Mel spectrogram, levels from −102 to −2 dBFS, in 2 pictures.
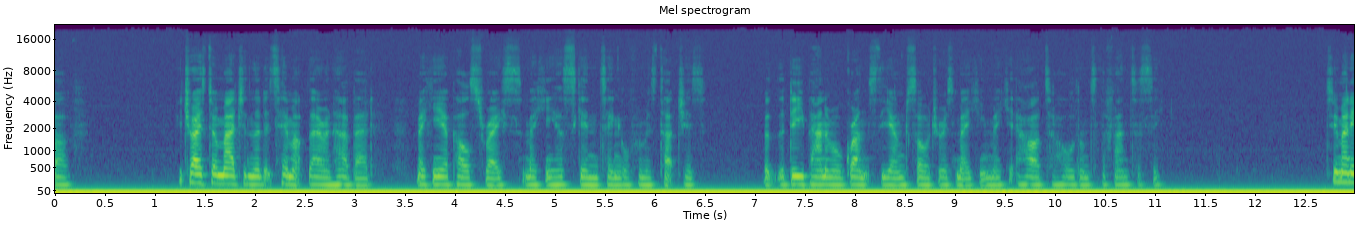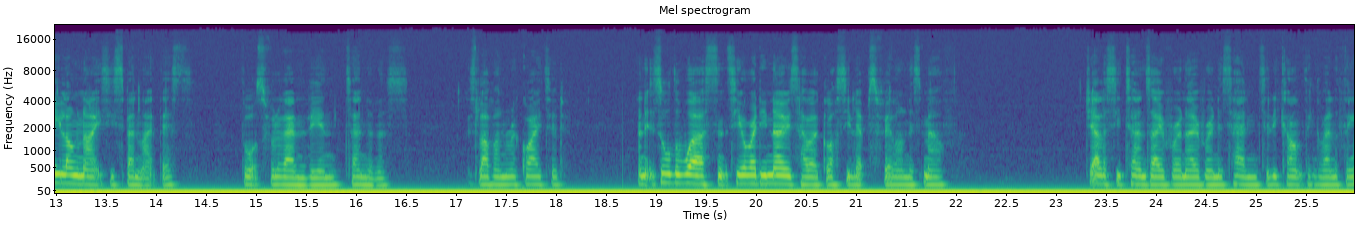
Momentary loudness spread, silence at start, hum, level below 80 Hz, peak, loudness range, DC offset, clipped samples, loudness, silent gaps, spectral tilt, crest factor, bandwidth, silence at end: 25 LU; 0 s; none; -42 dBFS; -4 dBFS; 6 LU; 20%; under 0.1%; -27 LUFS; none; -6 dB/octave; 20 dB; 19.5 kHz; 0 s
